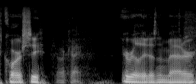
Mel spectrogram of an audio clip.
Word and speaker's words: Corsi: i am i pronouncing it wrong like I pronounce everybody's names wrong on this show it's Corsi okay it really doesn't matter cuz he's going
